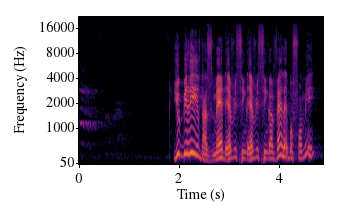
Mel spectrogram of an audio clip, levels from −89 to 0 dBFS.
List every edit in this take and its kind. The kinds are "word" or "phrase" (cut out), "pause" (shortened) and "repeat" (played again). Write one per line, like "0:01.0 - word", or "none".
0:02.4 - phrase
0:03.3 - repeat

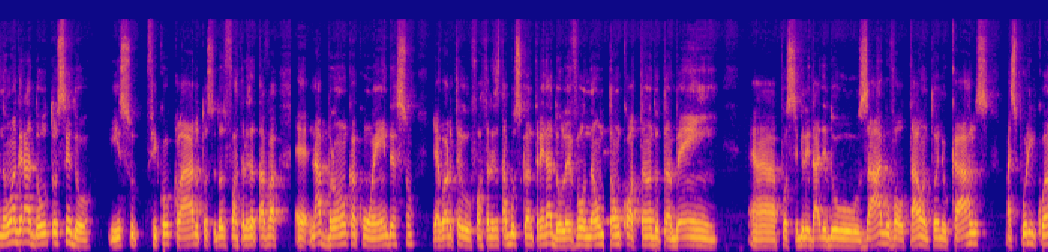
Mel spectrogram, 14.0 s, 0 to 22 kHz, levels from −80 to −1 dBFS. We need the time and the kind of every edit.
0:03.9 - pause
0:08.1 - phrase

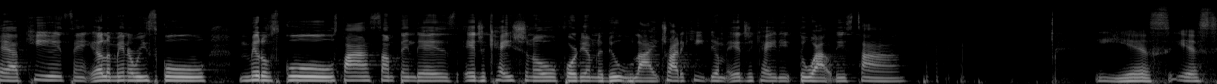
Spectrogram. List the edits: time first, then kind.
0:03.4 - word
0:06.6 - word

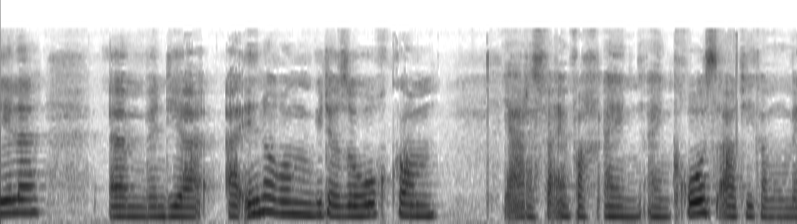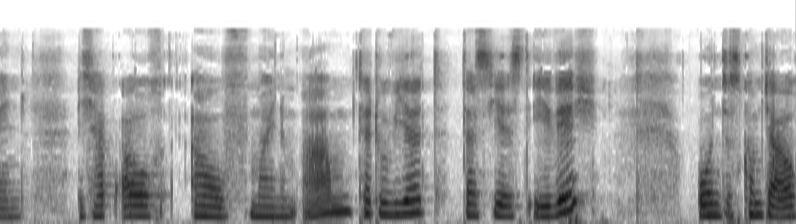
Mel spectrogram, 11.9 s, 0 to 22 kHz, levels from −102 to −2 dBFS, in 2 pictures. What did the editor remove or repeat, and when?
0:03.7 - pause
0:07.2 - word

